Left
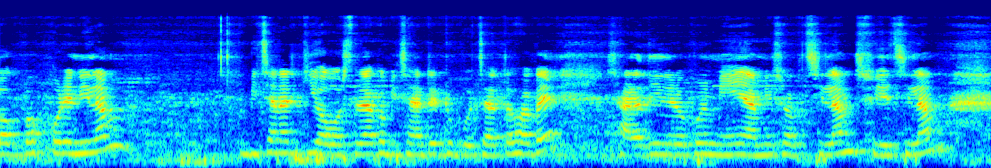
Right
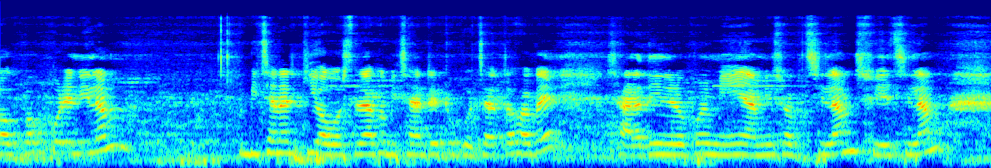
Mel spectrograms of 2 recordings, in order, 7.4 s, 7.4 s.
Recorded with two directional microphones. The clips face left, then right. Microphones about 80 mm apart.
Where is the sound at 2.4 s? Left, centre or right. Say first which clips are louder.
Right 3 dB; right.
